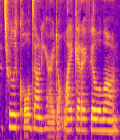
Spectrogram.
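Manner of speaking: soft, forlorn and small; hushed, mildly miserable complaint; lonely little bear. Acted. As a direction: speak quietly from the bottom of a hole. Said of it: "the bear looks up and says".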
